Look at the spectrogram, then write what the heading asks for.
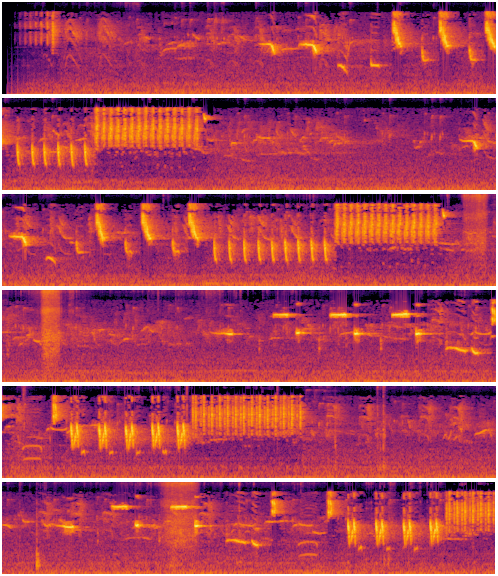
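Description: Birds singing. The same phrase comes back about every seven to eight seconds: a few sharp chirps and whistles, then a fast run of evenly spaced notes, ending in a hissing buzz about a second long.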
